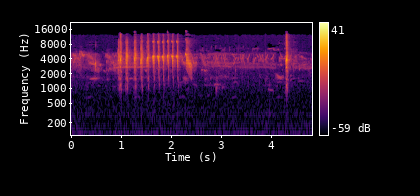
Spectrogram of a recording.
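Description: Variable oriole singing a fast run of about ten bright, high chips, then a buzzy slurred phrase and a single sharp note. The background is otherwise quiet.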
